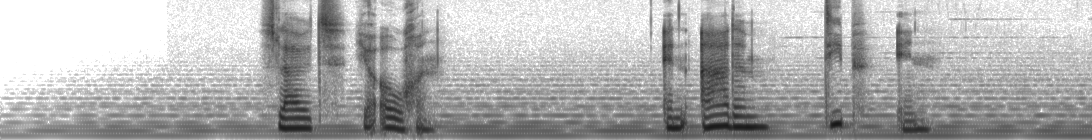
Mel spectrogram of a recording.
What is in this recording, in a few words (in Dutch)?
Ontspanning, voice over; warmte, zachtheid en vriendelijkheid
